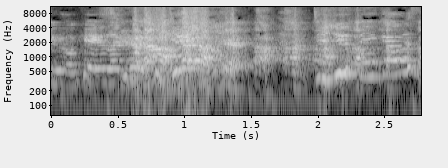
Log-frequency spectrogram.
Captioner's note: laughing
